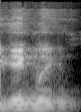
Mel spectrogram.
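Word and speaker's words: Yuengling: And you wouldn't say Yingling if you saw how it's spelled either. No, it says Yong Long.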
